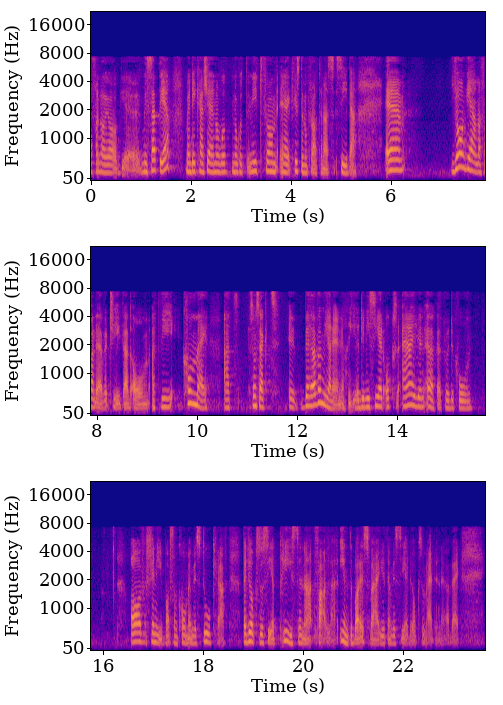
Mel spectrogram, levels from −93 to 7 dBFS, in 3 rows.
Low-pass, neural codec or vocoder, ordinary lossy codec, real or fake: none; codec, 16 kHz, 1.1 kbps, Voila-Tokenizer; none; fake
